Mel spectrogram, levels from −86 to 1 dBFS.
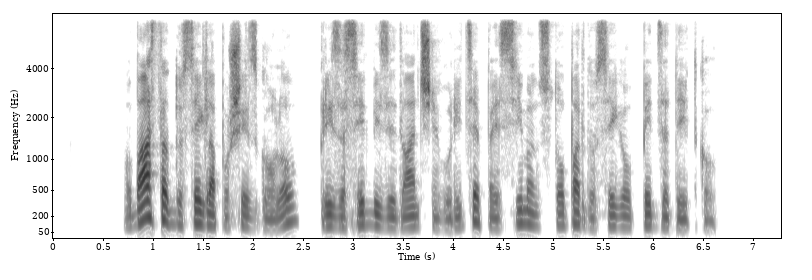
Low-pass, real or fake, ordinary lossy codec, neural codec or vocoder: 7.2 kHz; fake; none; vocoder, 24 kHz, 100 mel bands, Vocos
